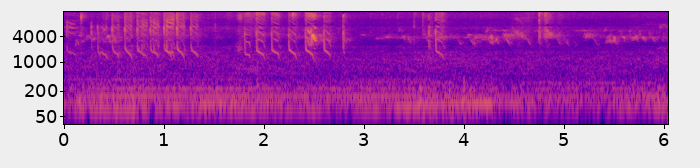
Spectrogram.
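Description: A songbird singing two quick runs of short, falling notes, about eight a second, over a steady low rumble.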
